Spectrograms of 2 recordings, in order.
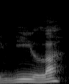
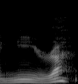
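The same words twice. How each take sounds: First: "nila" with a clear L, said slowly; L dialect. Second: "nira" with an R, said slowly; R dialect. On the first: Teacher comparing dialects, slow clear L. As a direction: say "nila" carefully with an L. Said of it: "they say nila". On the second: Teacher giving his own dialect form, slow R. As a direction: say "nira" carefully with an R. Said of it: "they say nira". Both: Shown as a demonstration.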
